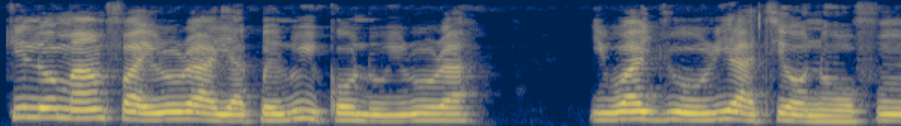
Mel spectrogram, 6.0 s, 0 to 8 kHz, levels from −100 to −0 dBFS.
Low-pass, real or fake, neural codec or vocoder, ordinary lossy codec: none; real; none; none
